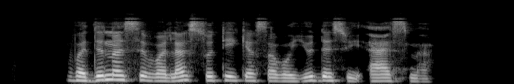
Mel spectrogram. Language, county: Lithuanian, Kaunas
